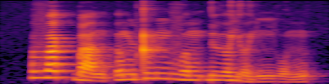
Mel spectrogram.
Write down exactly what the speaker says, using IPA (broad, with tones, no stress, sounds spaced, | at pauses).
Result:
v a˦˥ k̚ ɓ a˨˩ n ʔ ə˧ m ʈ u˧ m v ə˧ m ɗ ɨ˧ ə̯ j ə˨˩˨ j ɲ o˨˩˨ n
